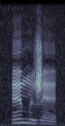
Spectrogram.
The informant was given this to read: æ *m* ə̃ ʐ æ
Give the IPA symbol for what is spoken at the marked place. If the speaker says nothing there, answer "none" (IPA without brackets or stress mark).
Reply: m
